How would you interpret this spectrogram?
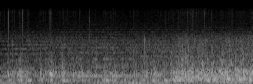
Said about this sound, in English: Flares are coming down now. You can hear the machine gunning.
